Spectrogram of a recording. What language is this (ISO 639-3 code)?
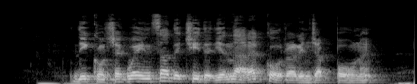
ita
